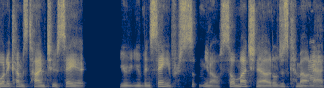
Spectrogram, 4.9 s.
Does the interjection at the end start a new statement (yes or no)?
no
